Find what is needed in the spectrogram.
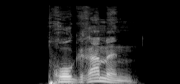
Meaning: dative plural of Programm
- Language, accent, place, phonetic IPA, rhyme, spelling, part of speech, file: German, Germany, Berlin, [pʁoˈɡʁamən], -amən, Programmen, noun, De-Programmen.ogg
